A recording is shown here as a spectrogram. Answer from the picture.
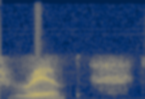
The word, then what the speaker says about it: shrimp: I want scrimp." The correct way to pronounce that, Kiki, is shrimp.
